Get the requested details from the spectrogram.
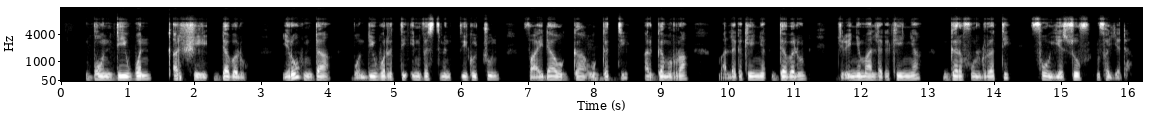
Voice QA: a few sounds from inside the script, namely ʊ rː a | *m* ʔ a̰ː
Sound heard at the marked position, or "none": m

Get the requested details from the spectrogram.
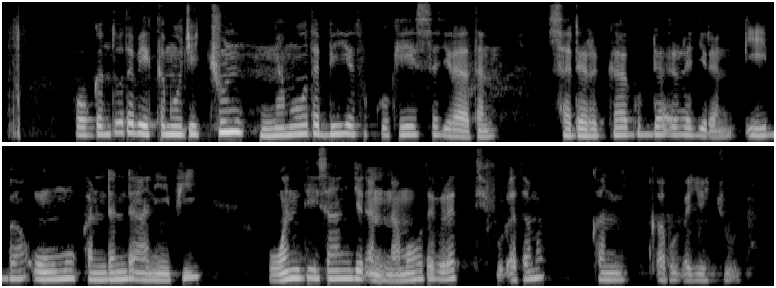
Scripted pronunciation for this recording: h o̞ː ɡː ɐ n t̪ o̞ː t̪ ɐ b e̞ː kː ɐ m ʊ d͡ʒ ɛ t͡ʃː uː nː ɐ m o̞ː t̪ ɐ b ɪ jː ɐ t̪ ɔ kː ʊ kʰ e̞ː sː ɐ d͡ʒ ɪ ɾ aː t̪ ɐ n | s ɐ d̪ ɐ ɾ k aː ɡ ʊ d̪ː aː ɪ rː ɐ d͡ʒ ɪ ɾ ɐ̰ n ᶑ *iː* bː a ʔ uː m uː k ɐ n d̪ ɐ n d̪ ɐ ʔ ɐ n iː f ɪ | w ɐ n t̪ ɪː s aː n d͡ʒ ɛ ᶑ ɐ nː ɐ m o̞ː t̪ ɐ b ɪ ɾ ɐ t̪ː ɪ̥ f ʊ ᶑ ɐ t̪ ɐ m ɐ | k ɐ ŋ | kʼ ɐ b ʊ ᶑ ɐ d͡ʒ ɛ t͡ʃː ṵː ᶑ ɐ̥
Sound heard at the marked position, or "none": iː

